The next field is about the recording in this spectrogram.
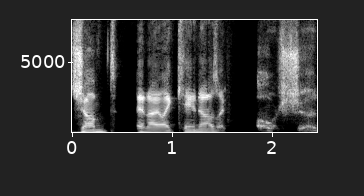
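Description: A man talks at a very fast pace with a medium pitch. The sound is dry and close, with no echo. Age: 20s. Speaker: musician in a band. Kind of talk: casual chat.

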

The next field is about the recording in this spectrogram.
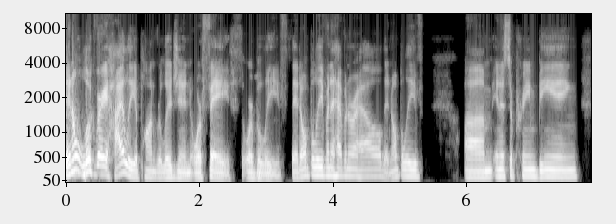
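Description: Against a quiet background, a man with an ordinary speaking voice and medium pitch talks at a fairly quick pace with lively intonation. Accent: American. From South Jersey / Philadelphia area. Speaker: ex-Scientology activist and YouTuber. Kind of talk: podcast interview.

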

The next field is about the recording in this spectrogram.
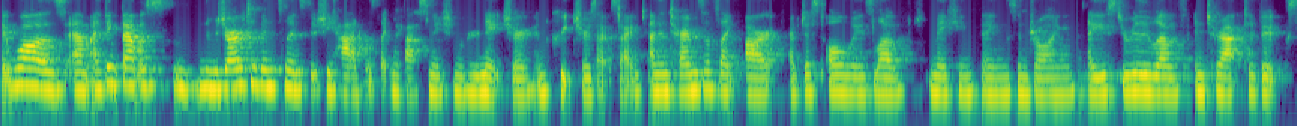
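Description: Using a Dundee accent, a woman with a medium-pitched, somewhat breathy voice speaks at a moderate pace with fairly even intonation and hardly any pauses. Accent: Scottish (Dundee). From Scotland, Monifieth near Dundee. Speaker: illustrator. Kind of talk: casual interview.

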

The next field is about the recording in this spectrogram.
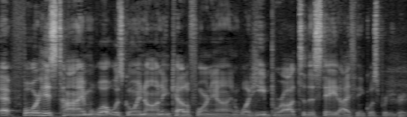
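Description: A man with an American accent has a normal speaking voice at medium pitch, speaking at a moderate pace with fairly even intonation. His loudness swings widely, and the recording is very clean with a silent background. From Texas. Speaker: student and sports fan. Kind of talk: casual chat.

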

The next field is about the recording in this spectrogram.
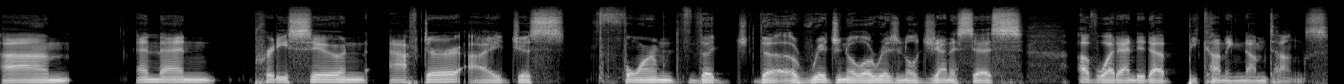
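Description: A man's fairly low-pitched, monotone, flat delivery at a very slow pace, on a very clean recording with a silent background. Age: 20s. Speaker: rock singer. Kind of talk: casual chat.

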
